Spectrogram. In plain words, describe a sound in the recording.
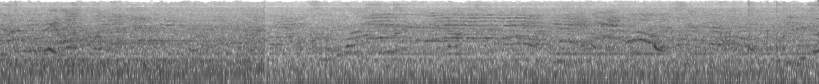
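A woman talks to the children.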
